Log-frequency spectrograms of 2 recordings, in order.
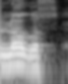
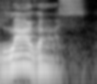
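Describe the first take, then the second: First: The first vowel is a rounded 'oh' sound. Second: The first vowel is an open 'ah' sound. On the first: The speaker calls it right. "como lo pronunciaremos en español" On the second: The speaker calls it wrong. "Muchos les enseñan a decir lagos"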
